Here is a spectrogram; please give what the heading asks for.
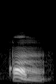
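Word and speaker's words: comb: সি ও এম বি বি এর উচ্চারণ হবে না এখানে। উচ্চারণ হবে কম এল এম বি ল্যাম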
